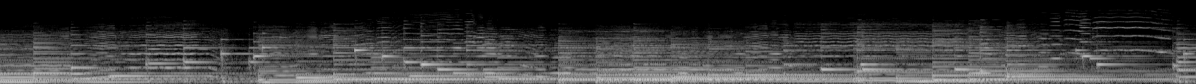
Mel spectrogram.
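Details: Instrumental music fills the whole stretch, with bowed strings and plucked harp-like notes and no animal voice heard.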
